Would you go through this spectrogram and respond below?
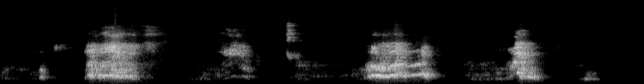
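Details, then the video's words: Five-week-old Cavalier King Charles Spaniel puppies in their pen: a string of high whiny yelps and whimpers, several longer cries about a second each, spaced irregularly with short squeaks between. "Cavalier King Charles Spaniel Puppies"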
